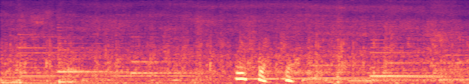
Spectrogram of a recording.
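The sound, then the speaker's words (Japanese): A car engine idles with a steady, low rumbling drone that holds throughout as the speaker passes the spot where it is idling, while a person says a few brief words over it. “ちょっと今車がアイドリングしてるとこ差し掛かってるんで、ちょっと音入ると思いま”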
